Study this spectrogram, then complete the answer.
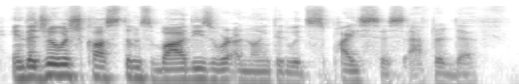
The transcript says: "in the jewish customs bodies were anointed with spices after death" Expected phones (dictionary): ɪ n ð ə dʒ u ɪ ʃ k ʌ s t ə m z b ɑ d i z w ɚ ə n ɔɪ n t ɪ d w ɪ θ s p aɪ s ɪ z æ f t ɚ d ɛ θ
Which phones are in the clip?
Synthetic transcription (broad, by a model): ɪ n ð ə dʒ u ɪ ʃ k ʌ s t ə m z b ɑ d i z w ɚ ə n ɔɪ n t ɪ d w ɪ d s p aɪ s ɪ s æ f t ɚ d ɛ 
